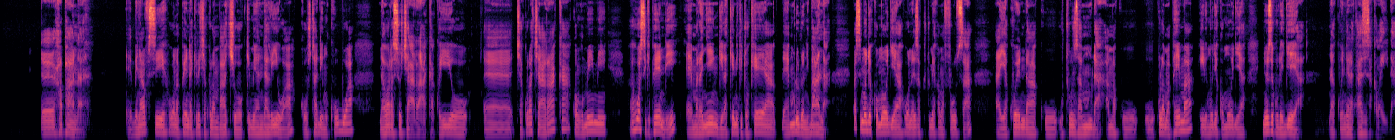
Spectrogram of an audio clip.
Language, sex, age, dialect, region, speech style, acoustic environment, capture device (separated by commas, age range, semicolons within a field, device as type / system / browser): Swahili, male, 25-34, Tanzania - Dar es Salaam, Tanzania, excited; focused; happy, silence, mobile / Linux / Chrome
